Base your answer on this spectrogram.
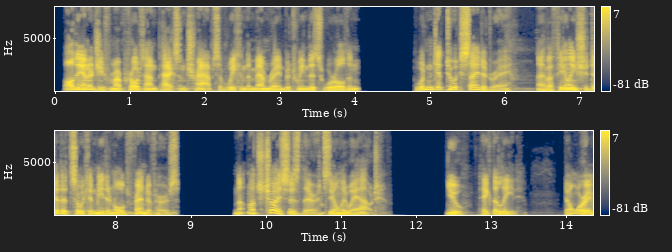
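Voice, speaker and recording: An actor playing a wry, unflappable ghost-hunting scientist in a video game, with a dry, matter-of-fact delivery. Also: male voice, medium pitch, a bit bright, no room sound. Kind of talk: scripted video game character lines.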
